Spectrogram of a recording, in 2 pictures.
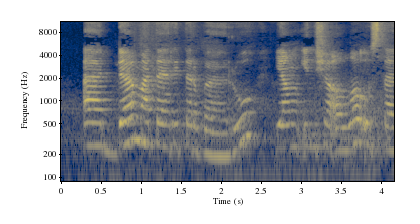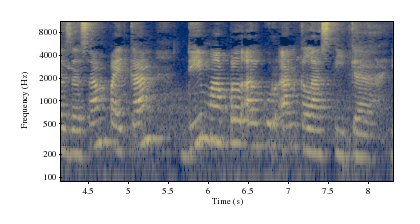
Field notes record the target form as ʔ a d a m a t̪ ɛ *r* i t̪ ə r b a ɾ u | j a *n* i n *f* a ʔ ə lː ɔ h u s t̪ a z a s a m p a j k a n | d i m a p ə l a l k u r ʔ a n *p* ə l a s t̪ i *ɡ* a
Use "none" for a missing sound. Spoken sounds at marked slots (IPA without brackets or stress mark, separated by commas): ɾ, ŋ, ʃ, k, ɡ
